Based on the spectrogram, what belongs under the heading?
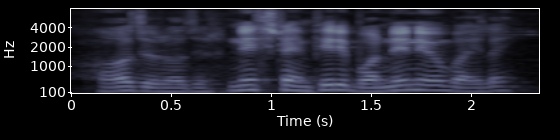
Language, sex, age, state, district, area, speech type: Nepali, male, 45-60, West Bengal, Kalimpong, rural, spontaneous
